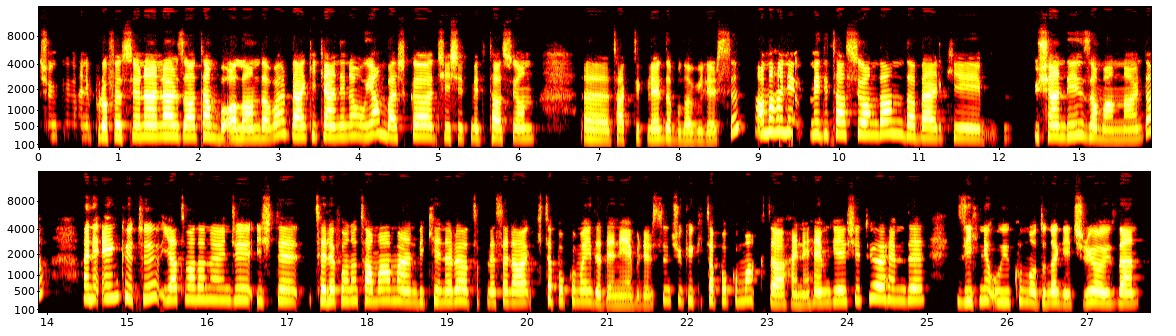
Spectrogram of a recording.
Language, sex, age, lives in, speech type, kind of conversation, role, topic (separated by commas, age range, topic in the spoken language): Turkish, female, 30-34, Italy, conversation, advice, advisor, Gün içinde sık sık uyuyup gece uykumu kaçırmamı nasıl düzeltebilirim?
